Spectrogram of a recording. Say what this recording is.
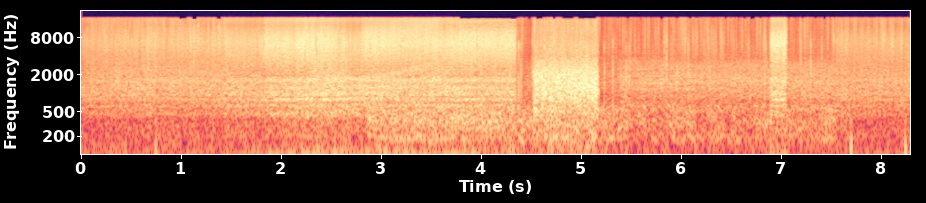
no field-recordings used here, but sounds like a swarm of bees fighting the wind; done with Native Instruments Reaktor and Adobe Audition
2-bar, bees, dark, drone, electronic, industrial, loop, processed, sound-design, swarm, wind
